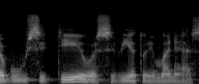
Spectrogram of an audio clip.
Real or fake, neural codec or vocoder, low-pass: real; none; 10.8 kHz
